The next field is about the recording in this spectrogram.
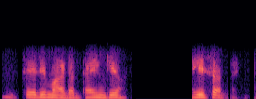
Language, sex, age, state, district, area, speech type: Malayalam, female, 30-45, Kerala, Kottayam, rural, conversation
